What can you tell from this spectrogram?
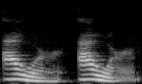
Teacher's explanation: De novo, a gente vê essa palavra our, que é o nosso, sem todo esse desenho, our, our. É muito comum que essa palavra venha dita de forma muito rápida. E aí ela tem praticamente o som da letra R só.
